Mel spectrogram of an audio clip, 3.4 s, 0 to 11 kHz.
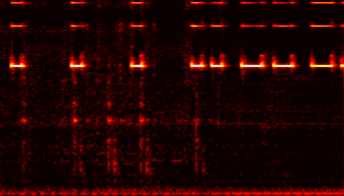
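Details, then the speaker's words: Auction 2006 truck in manual, key-on with engine off: uneven high-pitched beeping of a dash warning buzzer; cause unclear and it still goes into gear. "The fuck is it beeping? I don't like this."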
